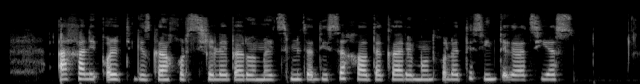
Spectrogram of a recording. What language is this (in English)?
Georgian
